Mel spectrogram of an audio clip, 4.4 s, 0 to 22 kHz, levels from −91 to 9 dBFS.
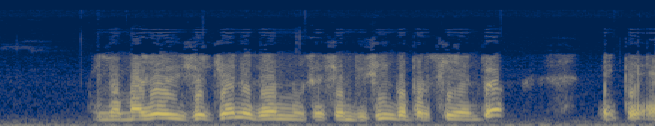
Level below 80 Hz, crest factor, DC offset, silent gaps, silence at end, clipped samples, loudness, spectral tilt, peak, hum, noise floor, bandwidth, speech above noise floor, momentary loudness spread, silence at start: -44 dBFS; 14 dB; under 0.1%; none; 0 s; under 0.1%; -18 LUFS; -6.5 dB/octave; -4 dBFS; none; -44 dBFS; 5.6 kHz; 26 dB; 10 LU; 0.15 s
